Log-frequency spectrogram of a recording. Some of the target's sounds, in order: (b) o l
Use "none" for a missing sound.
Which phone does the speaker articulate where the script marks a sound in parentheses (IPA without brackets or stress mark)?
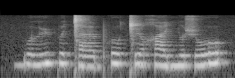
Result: b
